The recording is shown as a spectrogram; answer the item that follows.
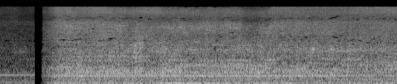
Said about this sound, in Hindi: बहुत तेज प्रेशर है, इसका मैं बिल्कुल चकाचक मिट्टी ये भी निकाल रहे हैं।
